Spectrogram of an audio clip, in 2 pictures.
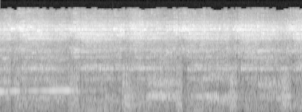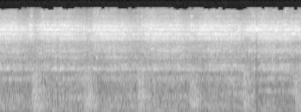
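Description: Powwow drum group playing a steady drumbeat, about two beats a second, with singing and a constant jingling of dancers' bells. A short, thin high tone sounds at the very start.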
